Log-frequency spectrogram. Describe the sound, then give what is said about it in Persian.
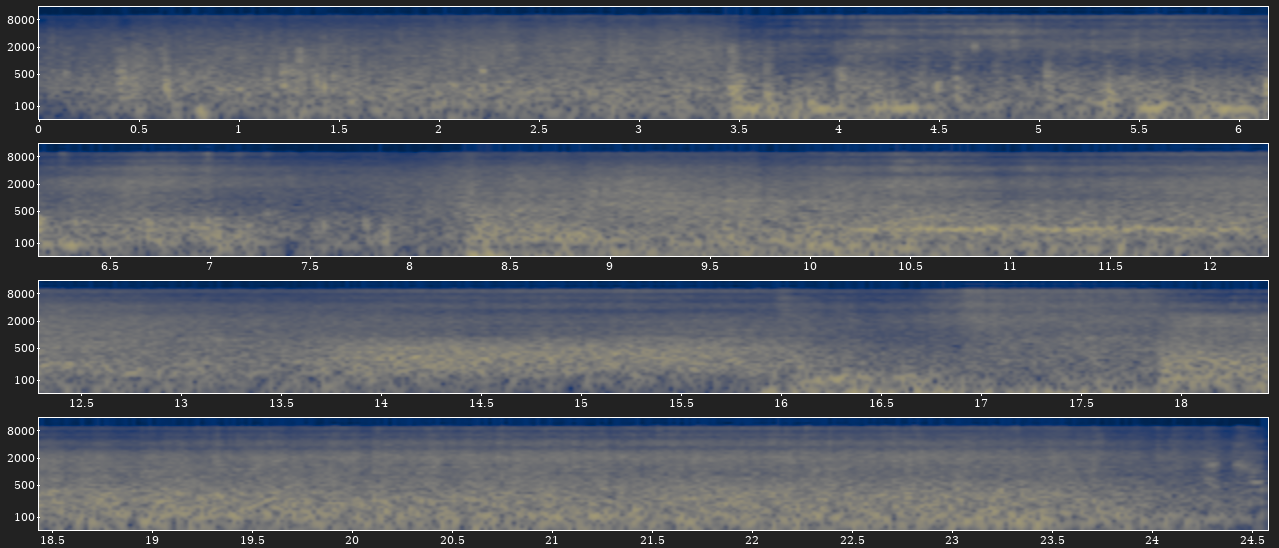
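Ice breaks away from the Greenland glacier and crashes down, a deep rupture calving a floating iceberg several hundred metres wide, in a deep, continuous rumbling roar, loud and thunderous, with heavier surges partway through and a wash like churning water. “و ریزش این یخها علامتی شوم از حادثه‌ای هستند که در شرف روی دادن است، یعنی یک گسیختگی عمیق در یخرود.”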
